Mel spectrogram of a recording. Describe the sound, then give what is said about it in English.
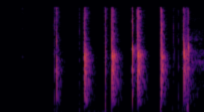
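Polite golf-clap applause from a small group: sparse, light, uneven claps, about eight crisp hand strikes, starting after a brief quiet moment and fairly soft overall. “It was a golf clap. That was a golf clap. It was a golf clap. Very polite.”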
